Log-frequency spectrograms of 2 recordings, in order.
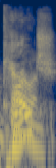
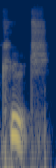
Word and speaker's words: Couch: It's not couch? It's not couch. It's spelled couch, but it's pronounced Cooch.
